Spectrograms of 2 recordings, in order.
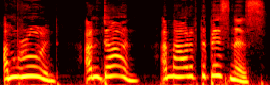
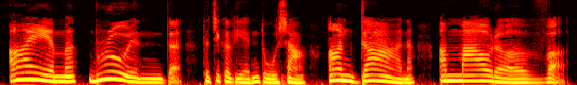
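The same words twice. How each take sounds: First: High-pitched acted despair; emotional outburst. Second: "I am ruined" slow and drawn out; linked reading demo. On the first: Teacher showing students the emotion behind the lines, high acted despair. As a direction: let the feeling drive it, pitch raised throughout. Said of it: "是一个什么情绪下出来的". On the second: Teacher warning against focusing only on liaison, slow "I am ruined". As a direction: spell out "I am ruined" slowly, word into word. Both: Shown as a demonstration.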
